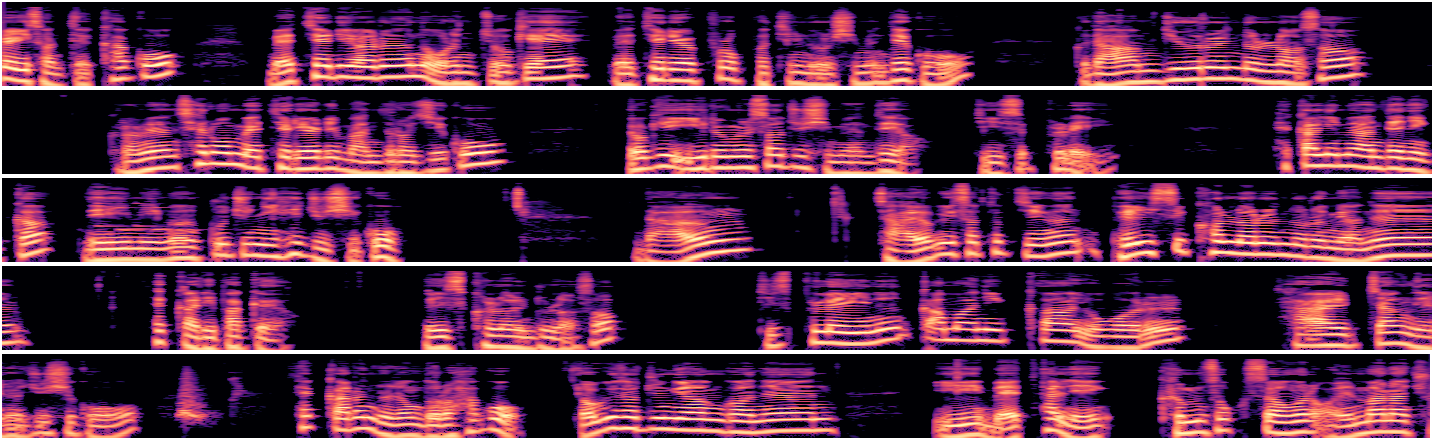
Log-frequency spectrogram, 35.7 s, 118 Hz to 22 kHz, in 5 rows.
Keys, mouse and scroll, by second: 3.1 click, 5.5-8.1 drag, 8.5-14.1 drag, 10.5 BackSpace, 18.3-19.4 scroll down 1, 23.2 click.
